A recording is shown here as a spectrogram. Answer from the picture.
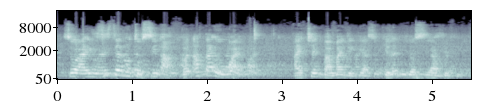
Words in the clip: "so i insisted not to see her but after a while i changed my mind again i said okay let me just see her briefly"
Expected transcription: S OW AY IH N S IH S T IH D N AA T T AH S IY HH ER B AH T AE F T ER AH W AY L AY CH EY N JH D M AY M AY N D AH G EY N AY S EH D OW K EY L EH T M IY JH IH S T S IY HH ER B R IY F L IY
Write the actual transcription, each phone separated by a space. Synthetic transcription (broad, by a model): S OW AY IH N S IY S T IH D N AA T T AH S IY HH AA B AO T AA F T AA AH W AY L AY CH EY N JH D M AY M AY N D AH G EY AY S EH OW K EY L EH T M IY JH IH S S IY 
